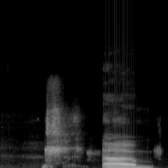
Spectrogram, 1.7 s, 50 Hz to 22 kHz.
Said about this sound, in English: Hold on. I'm going to sneeze. Give me 1 second.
